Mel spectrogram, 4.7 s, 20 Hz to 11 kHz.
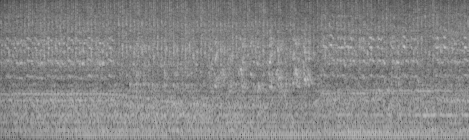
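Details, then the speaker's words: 2001 VW Beetle 1.6 petrol 8-valve at idle with the auxiliary belt tension released by hand: busy high chirping over the idle; AC compressor makes a slight noise turned by hand, worn compressor is the cause. "i can demonstrate by taking the tension off of the belt with the engine running so you can hear it chirping away"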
